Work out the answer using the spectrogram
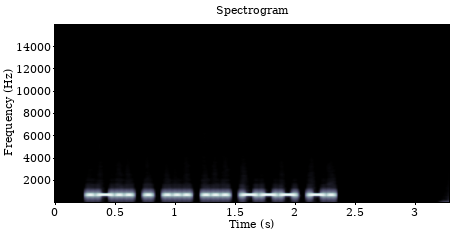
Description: Morse code, heard as a keyed tone, about 30 wpm, 700 Hz. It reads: LESSON
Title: Sentences from Top 1200 Words - New Word Drill - 30wpm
